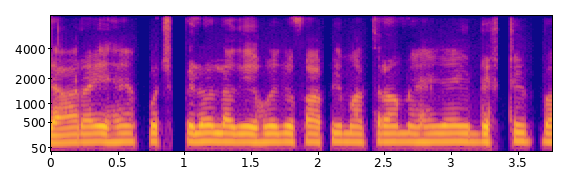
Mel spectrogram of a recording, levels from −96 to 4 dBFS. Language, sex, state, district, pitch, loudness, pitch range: Hindi, male, Haryana, Jhajjar, 140 Hz, -16 LUFS, 135-140 Hz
